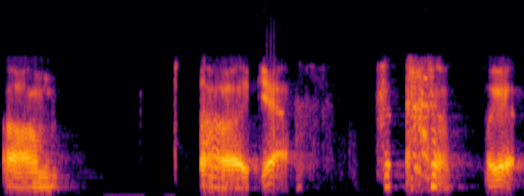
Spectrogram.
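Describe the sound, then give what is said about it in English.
Several harsh, loud coughs and throat-clearing bursts from someone who drank Coca-Cola too fast come in uneven clusters, separated by short silent pauses. “I cough because I drank my Coca-Cola really fast, not because I have Corona.”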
